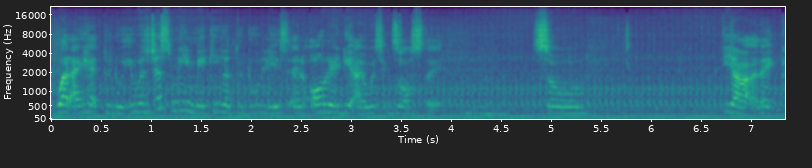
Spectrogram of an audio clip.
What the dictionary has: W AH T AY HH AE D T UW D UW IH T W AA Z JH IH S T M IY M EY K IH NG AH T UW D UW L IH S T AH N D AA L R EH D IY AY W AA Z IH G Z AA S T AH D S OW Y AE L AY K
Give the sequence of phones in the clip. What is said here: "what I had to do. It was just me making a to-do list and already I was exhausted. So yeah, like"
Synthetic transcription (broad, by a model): W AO T AY HH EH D T UW D UW IH T W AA S JH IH S M IY M EY K IH NG AH T UW D UW L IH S AH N AA L R EH D IY AY W AA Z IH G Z AA S T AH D S OW Y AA L AY K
